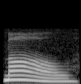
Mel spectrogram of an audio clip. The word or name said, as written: mall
